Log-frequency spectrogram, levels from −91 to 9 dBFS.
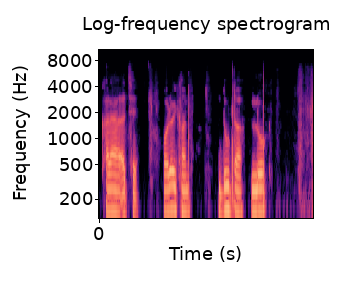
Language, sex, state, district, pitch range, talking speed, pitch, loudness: Bengali, male, West Bengal, Malda, 125-145 Hz, 85 wpm, 130 Hz, -15 LUFS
